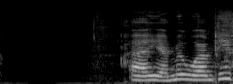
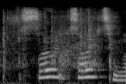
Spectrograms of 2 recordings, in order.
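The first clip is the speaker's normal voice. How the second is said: high dog-talk; 8 semitones higher, slower than usual. Real, not acted.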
